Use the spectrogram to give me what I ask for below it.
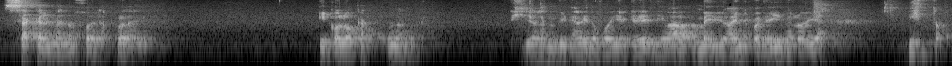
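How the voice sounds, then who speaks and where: A man's voice: lowish voice, fairly quick, long pauses, roomy sound, big-room sound, muffled recording, slight background noise. A man, telling his research stories in an interview and acting out the people he quotes. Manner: animated storyteller who acts out quoted voices. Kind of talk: reflective storytelling interview.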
